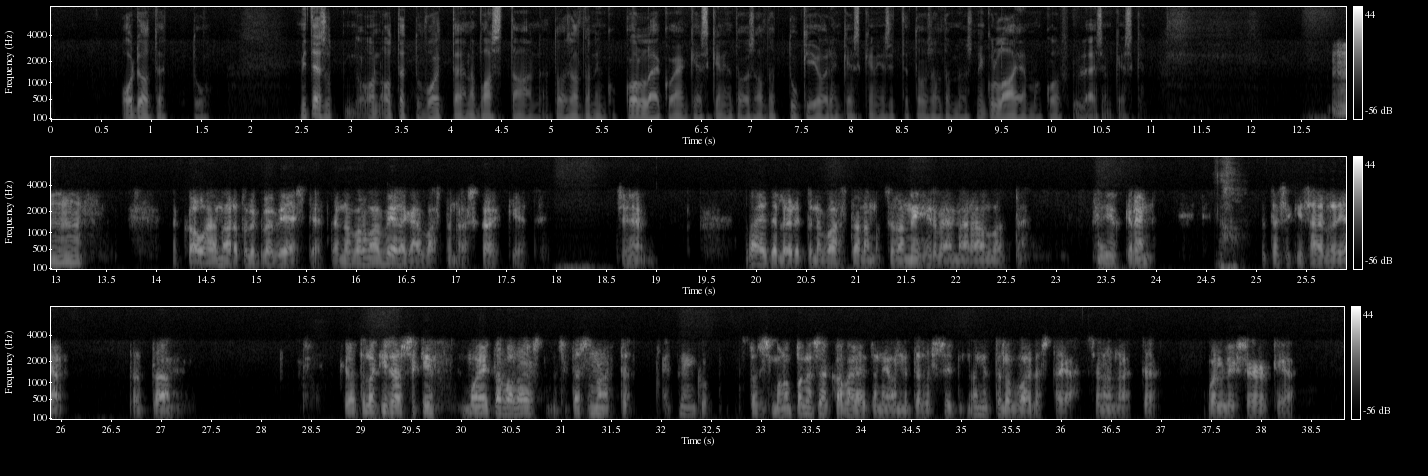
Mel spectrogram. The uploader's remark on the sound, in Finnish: Puhelinhaastattelussa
